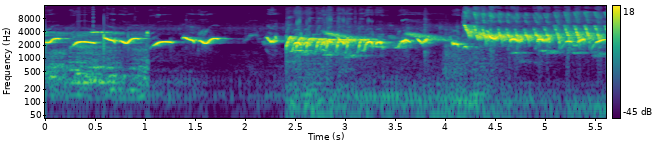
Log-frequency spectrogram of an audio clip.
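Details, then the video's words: White-rumped shama, a training song for other cage birds, giving clear whistled notes that rise and fall in short phrases, a pause, then a burst of rapid scratchy chatter ending in a loud, high buzzing rattle. "Murai Batu gacorrr"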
